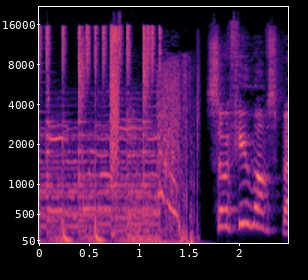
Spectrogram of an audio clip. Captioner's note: record scratch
